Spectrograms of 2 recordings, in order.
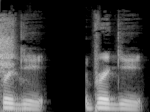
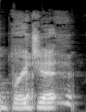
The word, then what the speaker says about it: Brigitte: Yeah, it's Brigitte. We'll allow Bridget, and I've heard so Baguette. There's so many pronunciations. They're all valid.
